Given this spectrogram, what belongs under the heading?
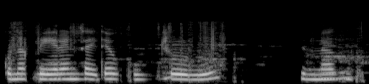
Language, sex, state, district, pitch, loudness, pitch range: Telugu, female, Telangana, Karimnagar, 245 Hz, -22 LUFS, 235-260 Hz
